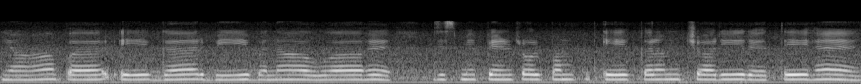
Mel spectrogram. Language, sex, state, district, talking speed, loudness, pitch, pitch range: Hindi, female, Rajasthan, Bikaner, 105 wpm, -14 LUFS, 225 Hz, 220-230 Hz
